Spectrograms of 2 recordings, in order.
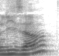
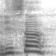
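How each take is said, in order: First: The s is buzzed like a z. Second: The s is hissed like in lisser. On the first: The speaker calls it wrong. "on vous appelle souvent Lisa" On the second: The speaker calls it right. "il faut dire Lisa"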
